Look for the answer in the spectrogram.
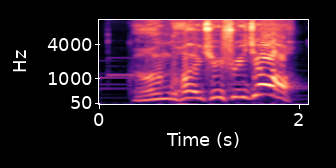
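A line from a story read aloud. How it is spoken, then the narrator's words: Bear roaring. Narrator (Chinese): 一只大熊就吼道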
